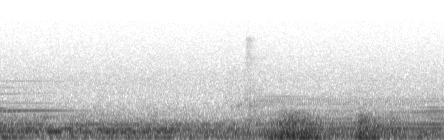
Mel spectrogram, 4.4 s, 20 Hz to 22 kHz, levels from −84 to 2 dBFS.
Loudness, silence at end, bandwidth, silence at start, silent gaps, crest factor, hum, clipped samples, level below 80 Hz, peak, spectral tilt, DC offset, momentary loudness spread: -25 LUFS; 0 s; 8.4 kHz; 0 s; none; 18 dB; none; under 0.1%; -32 dBFS; -6 dBFS; -10 dB/octave; under 0.1%; 9 LU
